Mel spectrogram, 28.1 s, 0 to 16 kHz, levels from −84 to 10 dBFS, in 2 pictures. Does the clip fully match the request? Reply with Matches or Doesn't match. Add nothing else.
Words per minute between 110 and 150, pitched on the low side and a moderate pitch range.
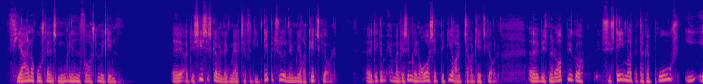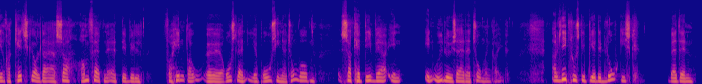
Doesn't match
